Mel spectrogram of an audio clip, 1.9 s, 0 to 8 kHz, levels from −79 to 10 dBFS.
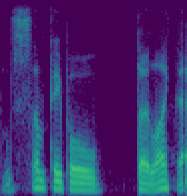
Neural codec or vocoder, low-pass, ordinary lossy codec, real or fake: codec, 16 kHz, 4 kbps, X-Codec, HuBERT features, trained on LibriSpeech; 7.2 kHz; Opus, 16 kbps; fake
